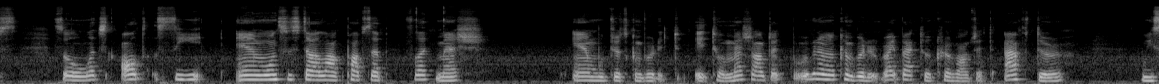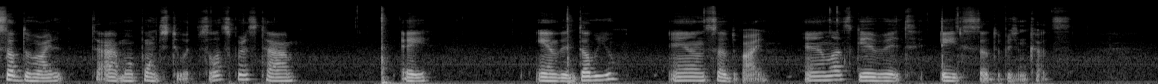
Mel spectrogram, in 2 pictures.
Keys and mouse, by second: 1.1 alt+c, 13.9 Tab, 15.4 a, 17.1 w, 19.8-21.5 drag.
